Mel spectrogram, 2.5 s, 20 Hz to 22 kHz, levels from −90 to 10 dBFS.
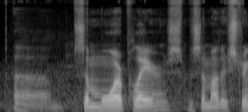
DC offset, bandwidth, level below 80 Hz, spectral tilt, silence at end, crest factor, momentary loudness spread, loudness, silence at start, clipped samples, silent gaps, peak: under 0.1%; over 20 kHz; -76 dBFS; -3 dB/octave; 0 s; 22 dB; 15 LU; -27 LUFS; 0.15 s; under 0.1%; none; -6 dBFS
